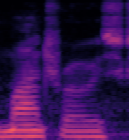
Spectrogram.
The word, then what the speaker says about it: Montrose: I went about 50, 60 miles north up to Montrose because they had a Verizon store.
